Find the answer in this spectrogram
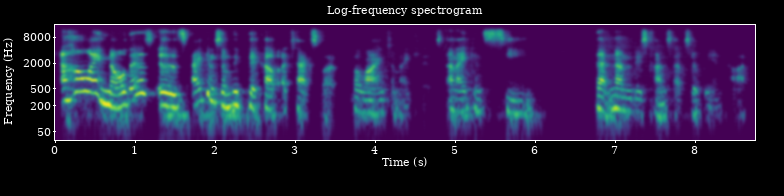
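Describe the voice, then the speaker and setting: A woman's voice: on the low side, animated, moderate pace, rough recording. A woman from Barbados, giving a conversational presentation over a video call and putting questions to her audience. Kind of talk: interactive presentation.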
